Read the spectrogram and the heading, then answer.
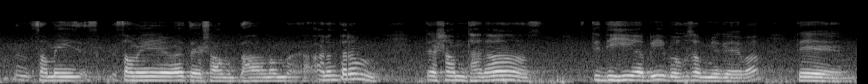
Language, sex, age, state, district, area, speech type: Sanskrit, male, 18-30, Kerala, Thrissur, urban, spontaneous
